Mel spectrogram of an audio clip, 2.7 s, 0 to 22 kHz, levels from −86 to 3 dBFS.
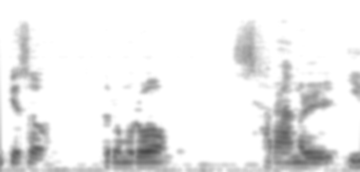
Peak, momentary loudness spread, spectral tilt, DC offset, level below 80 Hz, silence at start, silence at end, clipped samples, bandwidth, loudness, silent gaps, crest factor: -14 dBFS; 14 LU; -3.5 dB/octave; under 0.1%; -68 dBFS; 0.05 s; 0 s; under 0.1%; 13 kHz; -33 LUFS; none; 20 dB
